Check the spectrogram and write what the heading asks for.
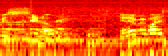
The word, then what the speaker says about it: Sina: The sister's name is Sina. Can everybody say Sina? Sina. That's her Samoan name. It's spelled S-I-N-A.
